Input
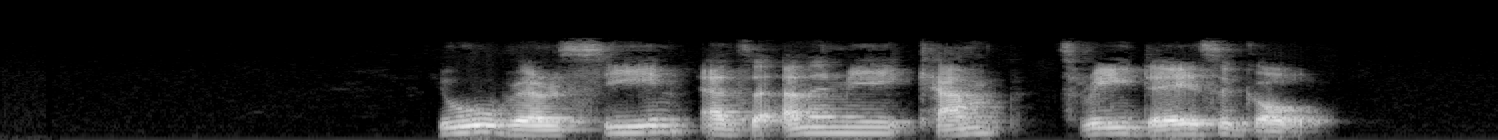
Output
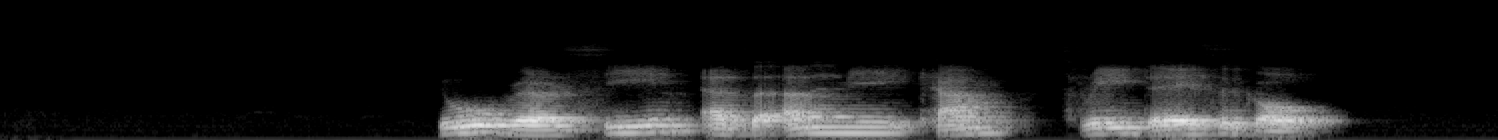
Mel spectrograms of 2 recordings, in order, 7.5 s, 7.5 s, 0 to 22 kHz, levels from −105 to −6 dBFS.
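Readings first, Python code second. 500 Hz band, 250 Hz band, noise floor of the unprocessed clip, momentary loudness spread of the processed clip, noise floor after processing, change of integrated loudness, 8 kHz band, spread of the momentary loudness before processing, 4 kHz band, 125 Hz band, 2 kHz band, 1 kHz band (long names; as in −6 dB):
−3.0 dB, −4.5 dB, below −85 dBFS, 13 LU, below −85 dBFS, −4.5 dB, can't be measured, 11 LU, below −30 dB, −2.5 dB, −23.0 dB, −10.0 dB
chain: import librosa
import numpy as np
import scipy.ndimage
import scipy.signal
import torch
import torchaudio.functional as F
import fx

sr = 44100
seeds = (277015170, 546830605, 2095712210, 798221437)

p1 = scipy.signal.sosfilt(scipy.signal.cheby1(2, 1.0, 540.0, 'lowpass', fs=sr, output='sos'), x)
p2 = p1 + fx.room_early_taps(p1, sr, ms=(50, 66), db=(-6.0, -5.5), dry=0)
y = p2 * 10.0 ** (-5.5 / 20.0)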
